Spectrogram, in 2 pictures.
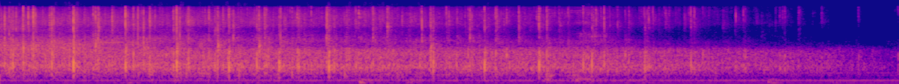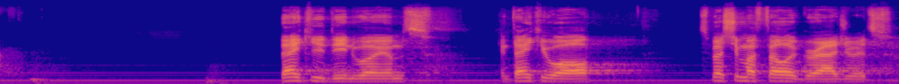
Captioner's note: applause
